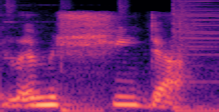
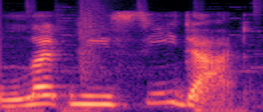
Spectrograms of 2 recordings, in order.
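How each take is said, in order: First: See begins with an sh sound. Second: See begins with a clear s sound. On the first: "They would say" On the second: "for example"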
